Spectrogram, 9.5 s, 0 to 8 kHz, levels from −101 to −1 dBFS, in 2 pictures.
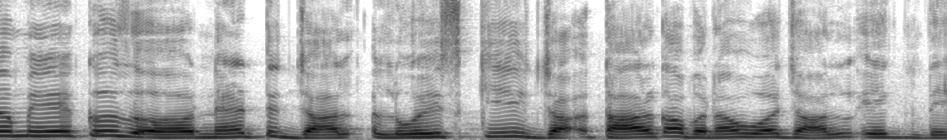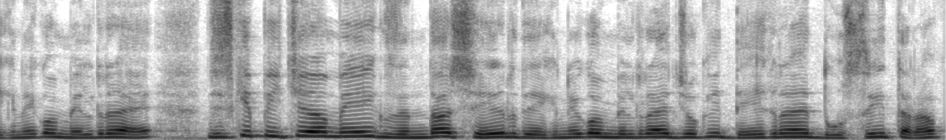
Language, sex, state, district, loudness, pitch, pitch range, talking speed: Hindi, male, Bihar, Saran, -16 LUFS, 195 Hz, 180-210 Hz, 235 wpm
